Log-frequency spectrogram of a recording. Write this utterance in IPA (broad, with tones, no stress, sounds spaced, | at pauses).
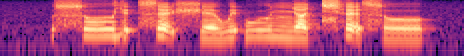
s o˦ ʊ̯ j ɪ˦ ʔ s ɛ̰˦˨ ʃ ɛ˨ w ɪ˦ ʔ w u˦ ɲ ä˨ t͡ɕʰ ɛ̰˦˨ s o˨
